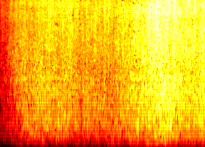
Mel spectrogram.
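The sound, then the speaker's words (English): Ocean waves wash in with a steady, hissing roar that swells louder toward the end, a continuous rush of water with no voices. “Welcome to Ocean Serenity, a guided meditation designed to immerse you in deep relaxation, accompanied by the soothing sounds of ocean waves.”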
